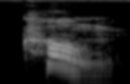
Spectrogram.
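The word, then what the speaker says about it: comb: another word we have com okay this is com okay take note guys that letter b is not pronounced in this word okay say it again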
